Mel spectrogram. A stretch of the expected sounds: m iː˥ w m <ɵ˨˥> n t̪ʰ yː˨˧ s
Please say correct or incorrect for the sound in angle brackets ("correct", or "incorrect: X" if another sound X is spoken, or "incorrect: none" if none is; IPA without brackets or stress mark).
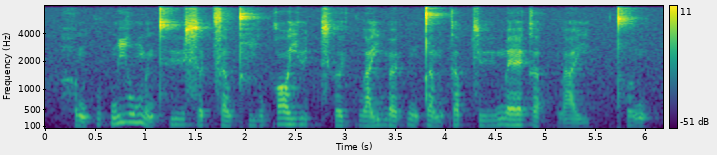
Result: incorrect: ɵ˨˩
